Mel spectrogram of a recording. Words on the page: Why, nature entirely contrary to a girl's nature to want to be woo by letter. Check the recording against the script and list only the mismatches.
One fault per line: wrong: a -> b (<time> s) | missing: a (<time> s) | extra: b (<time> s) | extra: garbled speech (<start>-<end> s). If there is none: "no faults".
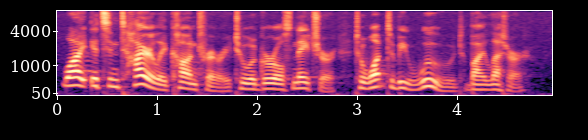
wrong: nature -> it's (0.3 s)
wrong: woo -> wooed (3.5 s)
